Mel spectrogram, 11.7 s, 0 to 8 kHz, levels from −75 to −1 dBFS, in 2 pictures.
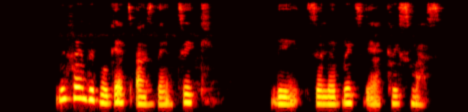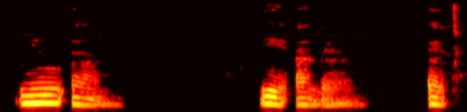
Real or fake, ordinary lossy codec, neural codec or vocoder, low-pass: fake; none; codec, 16 kHz, 16 kbps, FreqCodec, larger model; 7.2 kHz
